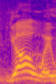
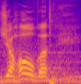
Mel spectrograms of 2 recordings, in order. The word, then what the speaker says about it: Yahweh: It's only as man and woman come together, stamped upon them is Yahweh, yod, hey, vav, hey, Yahweh. We mispronounce it Jehovah.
